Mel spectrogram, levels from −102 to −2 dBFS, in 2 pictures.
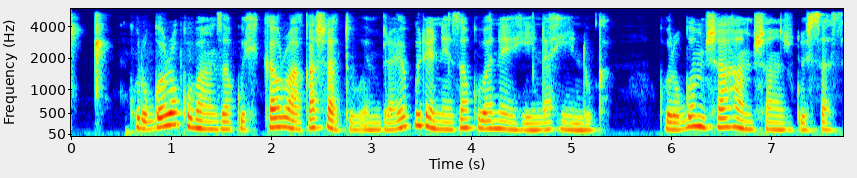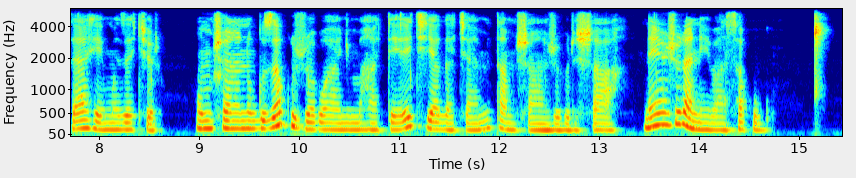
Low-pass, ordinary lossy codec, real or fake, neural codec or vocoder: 5.4 kHz; Opus, 64 kbps; real; none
